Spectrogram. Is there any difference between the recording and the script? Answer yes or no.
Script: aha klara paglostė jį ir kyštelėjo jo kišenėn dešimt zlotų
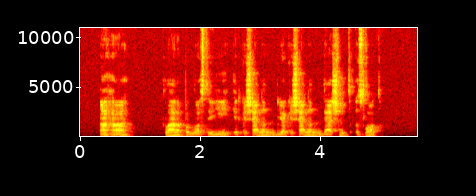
yes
